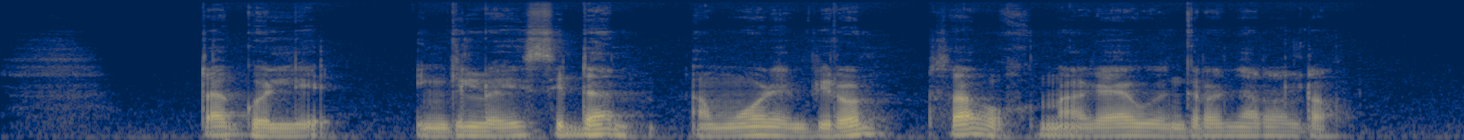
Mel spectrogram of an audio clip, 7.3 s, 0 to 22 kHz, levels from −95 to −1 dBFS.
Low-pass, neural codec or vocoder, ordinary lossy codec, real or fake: none; none; none; real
